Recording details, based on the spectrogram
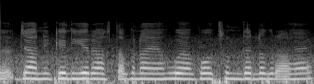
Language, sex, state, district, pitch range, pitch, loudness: Hindi, female, Punjab, Pathankot, 250-260 Hz, 255 Hz, -14 LUFS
